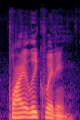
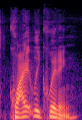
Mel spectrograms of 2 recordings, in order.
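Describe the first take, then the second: No difference in how they are said.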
